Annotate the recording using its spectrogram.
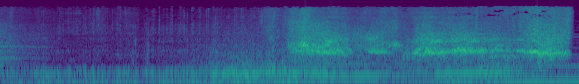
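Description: Race-car sound effects played backwards: a low engine rumble, then from about halfway two long stretches of loud tire skidding and squeal with a brief gap between them.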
